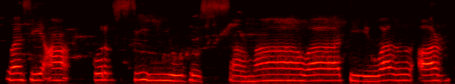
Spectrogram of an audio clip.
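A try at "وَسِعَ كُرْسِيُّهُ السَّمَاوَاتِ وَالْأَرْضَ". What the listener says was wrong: Oke, disambungkan wasi'anya, jangan berhenti. Wasi'a kursiyuhus.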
